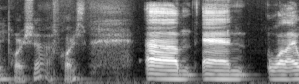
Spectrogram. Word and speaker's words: Porsche: oh we're at Willow Springs thank you for pronouncing Porsche correctly Porsche of course and while I was there we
